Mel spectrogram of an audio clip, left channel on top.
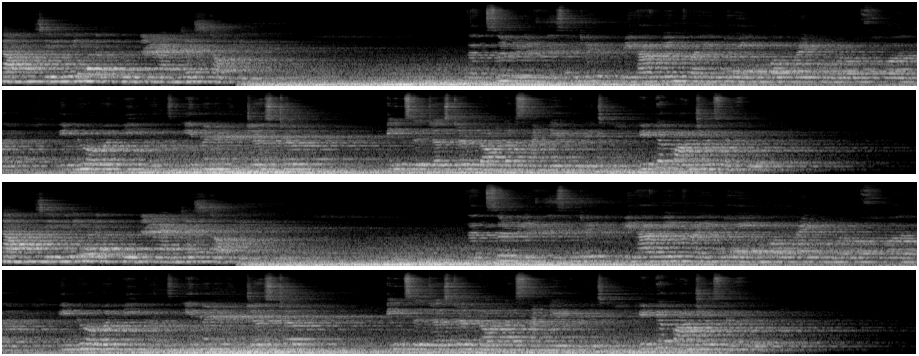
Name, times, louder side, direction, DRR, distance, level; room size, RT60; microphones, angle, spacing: voice 1, 0.0-2.5, equal, ahead, -10 dB, 1.9 m, -21 dB
voice 2, 0.7-1.2 4.6-9.3 9.7-12.2 13.0-15.1 15.5-16.8, left 1 dB, 15° right, -10 dB, 2.0 m, -23 dB
sound 1, 2.3-16.1, equal, 65° right, 1.7 m, -20 dB
12.5 x 4.5 x 4.2 m, 2.5 s
head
